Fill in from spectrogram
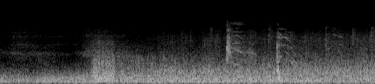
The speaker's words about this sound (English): Listen. Listen. Rain. Rain. Cool water. Cool air.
